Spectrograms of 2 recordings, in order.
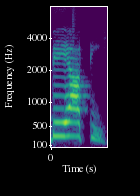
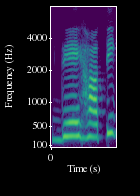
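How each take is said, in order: First: The h sound in the middle is dropped. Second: The h sound in the middle is clearly pronounced. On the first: The speaker calls it wrong. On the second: The speaker calls it right.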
